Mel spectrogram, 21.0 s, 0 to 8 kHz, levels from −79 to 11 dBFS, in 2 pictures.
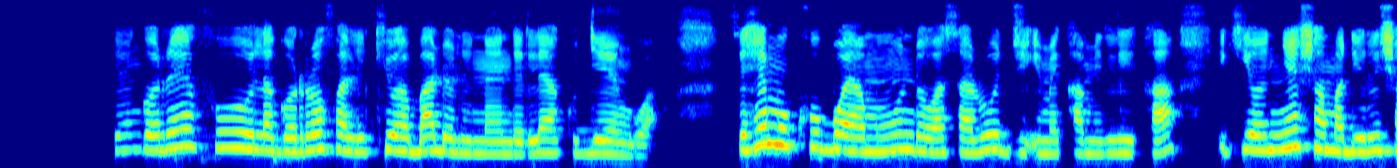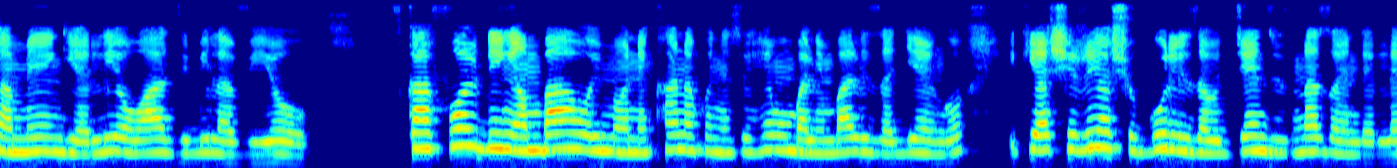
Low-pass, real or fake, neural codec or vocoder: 7.2 kHz; real; none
